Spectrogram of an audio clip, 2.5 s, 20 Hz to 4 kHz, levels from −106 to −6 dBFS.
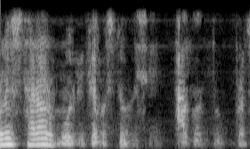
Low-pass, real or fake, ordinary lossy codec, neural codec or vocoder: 3.6 kHz; fake; none; vocoder, 22.05 kHz, 80 mel bands, HiFi-GAN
